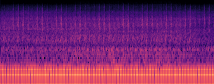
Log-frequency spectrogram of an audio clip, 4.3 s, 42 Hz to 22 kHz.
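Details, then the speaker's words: 1972 Ford F100 4x4 with a 390 V8, revived after 15+ years parked: a deep idle rumble with light quick lifter ticking that later cleared by itself while running. "the engine ticking went away. Those lifters cleared themselves up, just like Rick said they would."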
